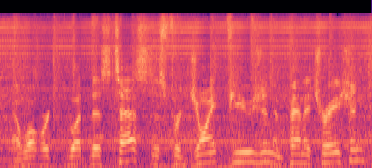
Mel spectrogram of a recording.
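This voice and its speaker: A man talks at a moderate speed while clear music sounds behind him. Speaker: welding instructor. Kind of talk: tutorial. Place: workshop. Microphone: lapel.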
